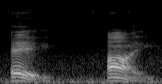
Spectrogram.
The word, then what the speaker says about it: Aidan: A-I-D-A-N.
